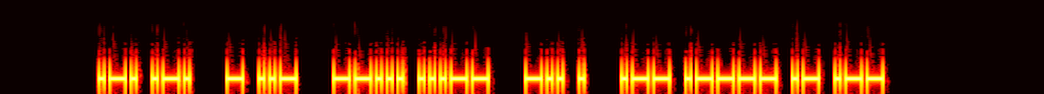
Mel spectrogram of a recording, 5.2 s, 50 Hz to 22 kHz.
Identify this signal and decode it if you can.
Morse code, heard as a keyed tone, about 44 wpm, 700 Hz. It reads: RR TU 73 DE W1AW
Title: Common QSO Phrases Encore 45wpm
